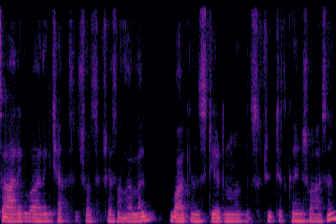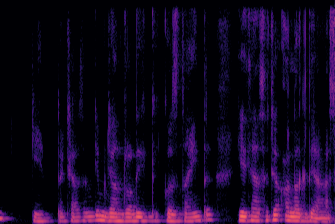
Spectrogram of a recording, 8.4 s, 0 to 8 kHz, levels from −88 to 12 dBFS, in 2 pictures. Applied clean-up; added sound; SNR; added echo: neural mask model DeepFilterNet 3.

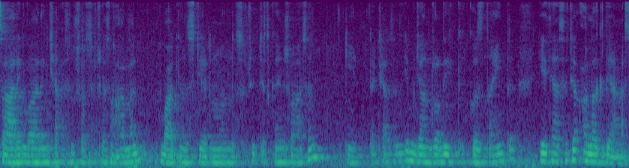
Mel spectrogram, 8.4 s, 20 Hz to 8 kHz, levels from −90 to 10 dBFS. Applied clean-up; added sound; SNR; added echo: none; Thunder / Rain; 15 dB; none.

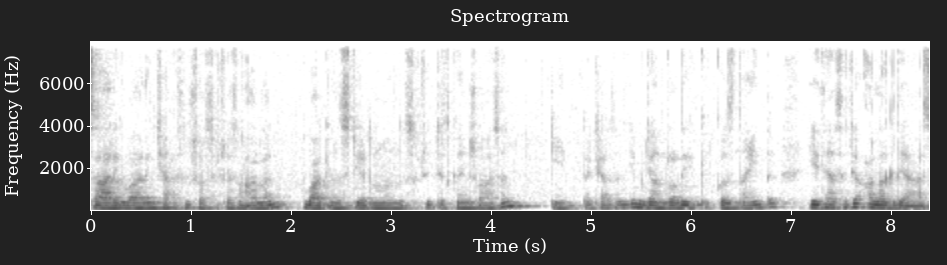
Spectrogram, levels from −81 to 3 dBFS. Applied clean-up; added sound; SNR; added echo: neural mask model Resemble Enhance denoiser.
